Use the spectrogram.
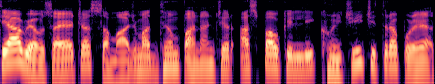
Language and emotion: Goan Konkani, neutral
